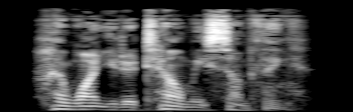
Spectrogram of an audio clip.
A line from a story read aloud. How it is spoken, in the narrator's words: I whispered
